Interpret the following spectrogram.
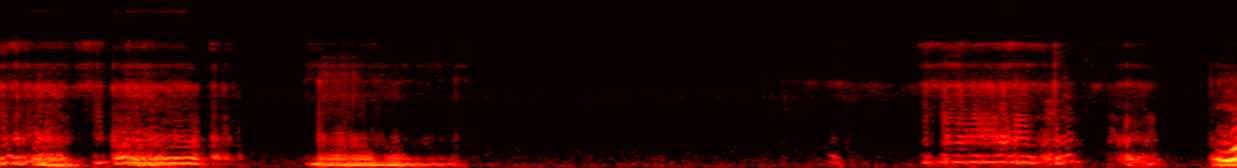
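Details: Sleeping pet dog dreaming indoors and softly snoring: low rough rumbling snores come in bursts of about one to one and a half seconds, with quiet pauses between them and a small snort partway through.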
